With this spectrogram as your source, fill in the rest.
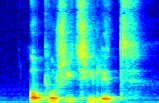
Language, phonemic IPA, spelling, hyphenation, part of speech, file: Dutch, /ɔ.poːˈzi.(t)siˌlɪt/, oppositielid, op‧po‧si‧tie‧lid, noun, Nl-oppositielid.ogg
- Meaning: a member of the (notably political) opposition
